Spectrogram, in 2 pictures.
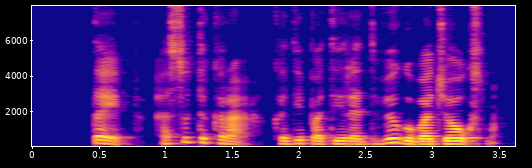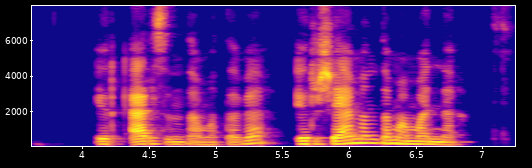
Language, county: Lithuanian, Panevėžys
